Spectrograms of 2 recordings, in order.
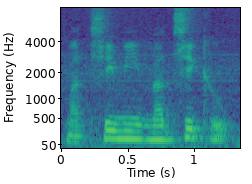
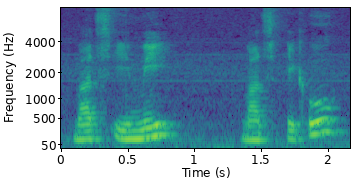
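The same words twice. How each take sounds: First: It is said like a Japanese-sounding phrase. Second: It is said like a Dutch dialect phrase. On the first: It seems to be a foreign management term. "you might think this is a Japanese management uh, construction" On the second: It means a favor is returned with a favor. "If you pronounce it differently"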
